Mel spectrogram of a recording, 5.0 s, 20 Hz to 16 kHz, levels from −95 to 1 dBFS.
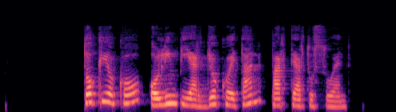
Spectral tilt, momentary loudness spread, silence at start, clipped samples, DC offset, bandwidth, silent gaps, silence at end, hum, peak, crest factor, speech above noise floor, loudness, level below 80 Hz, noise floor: -8 dB/octave; 11 LU; 1.05 s; under 0.1%; under 0.1%; 7.4 kHz; 3.33-3.39 s; 0.6 s; none; -6 dBFS; 20 dB; over 67 dB; -24 LUFS; -74 dBFS; under -90 dBFS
